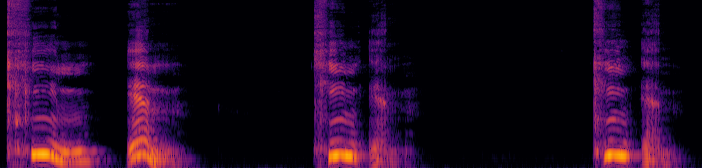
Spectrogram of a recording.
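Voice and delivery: keen in with a clear break after keen; keen in in two separate parts, high and clear; Japanese pronunciation. Shown as a demonstration. Teacher showing the apostrophe word for non-smoking, careful demo. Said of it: "you could say it as".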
